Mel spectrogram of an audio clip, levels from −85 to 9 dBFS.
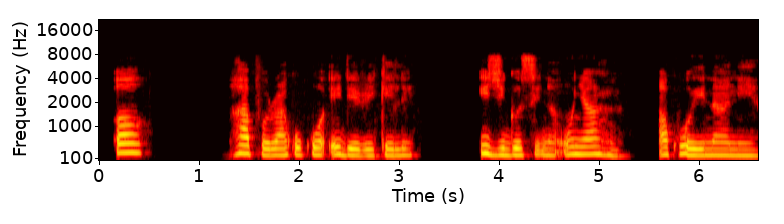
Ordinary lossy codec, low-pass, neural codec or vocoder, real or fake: none; none; none; real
